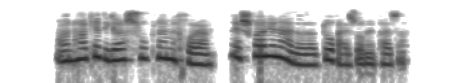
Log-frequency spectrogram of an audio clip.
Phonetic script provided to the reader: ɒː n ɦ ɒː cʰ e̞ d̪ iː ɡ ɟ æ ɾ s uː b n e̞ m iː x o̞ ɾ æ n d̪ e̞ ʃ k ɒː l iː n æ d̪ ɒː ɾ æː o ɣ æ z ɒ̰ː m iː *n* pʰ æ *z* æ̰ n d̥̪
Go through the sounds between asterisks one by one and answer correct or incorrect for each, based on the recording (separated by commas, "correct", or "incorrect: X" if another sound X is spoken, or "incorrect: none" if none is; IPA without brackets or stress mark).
incorrect: none, correct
